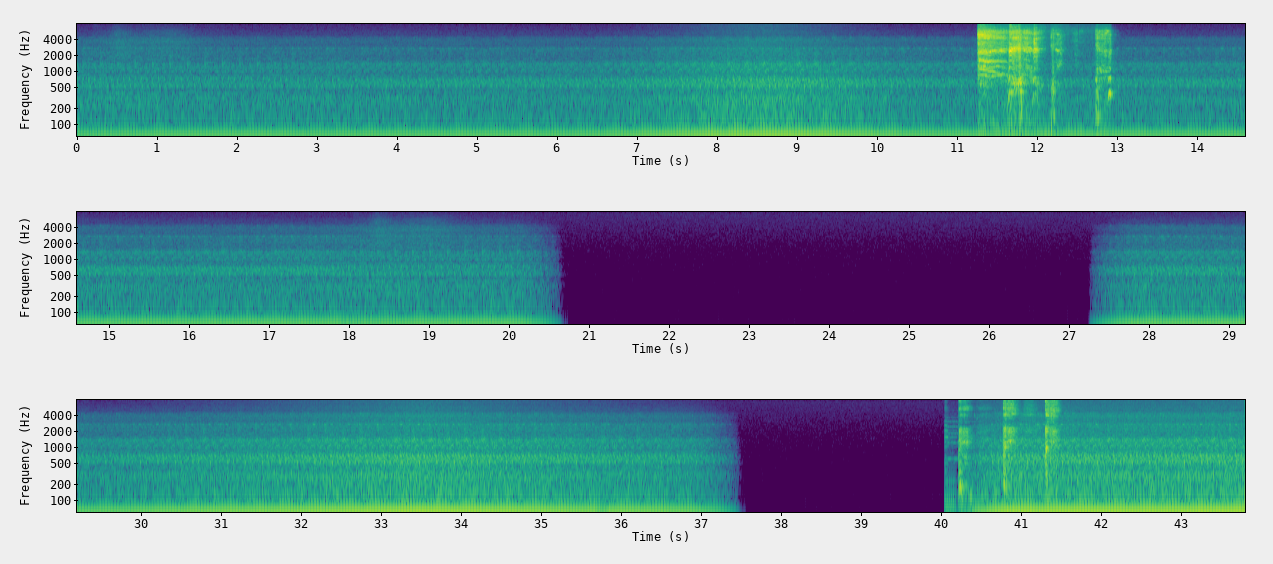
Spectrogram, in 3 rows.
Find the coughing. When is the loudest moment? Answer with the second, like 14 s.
12 s.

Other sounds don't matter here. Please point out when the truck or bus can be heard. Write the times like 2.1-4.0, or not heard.
0.0-20.6, 27.3-37.5, 40.3-43.7.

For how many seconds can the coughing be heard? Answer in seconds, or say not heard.
3 s.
